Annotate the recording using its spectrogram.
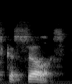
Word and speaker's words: Casillas: So everyone called me Casillas until I got to college, and I'm I finally had a hard, hard conversation. I said, Dad, I said, why, why is our name pronounced different than my other family? Because well, I just wanted to make it sound more Anglo.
